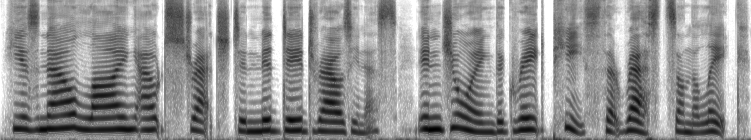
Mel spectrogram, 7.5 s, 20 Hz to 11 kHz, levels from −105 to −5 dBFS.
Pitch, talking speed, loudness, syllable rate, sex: 250 Hz, 135 wpm, -16 LUFS, 3.6 syllables/s, female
